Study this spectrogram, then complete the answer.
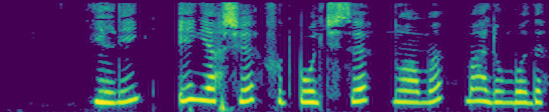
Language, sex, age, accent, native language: Uzbek, female, 12-17, Qoraqalpog'iston, Uzbek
